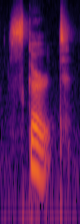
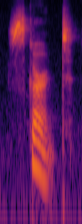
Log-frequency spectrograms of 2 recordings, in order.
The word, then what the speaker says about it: skirt: S 바로 뒤에 이렇게 K가 오면 보통 어떻게 발음이 된다고 말씀드렸죠? 좀 세게 된 소리처럼 발음이 됩니다. 그래서 skirt보다는 미국식 원어 발음으로는요. skirt, skirt 이렇게 발음을 합니다.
